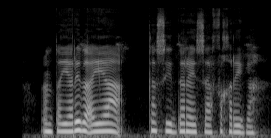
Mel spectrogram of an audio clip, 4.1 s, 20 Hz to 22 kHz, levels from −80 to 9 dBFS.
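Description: No technical faults can be heard in the speech.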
